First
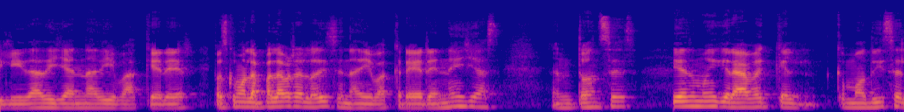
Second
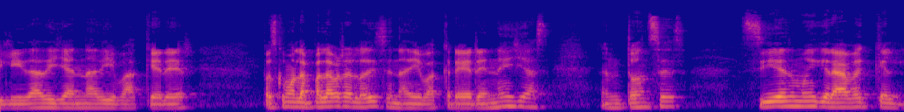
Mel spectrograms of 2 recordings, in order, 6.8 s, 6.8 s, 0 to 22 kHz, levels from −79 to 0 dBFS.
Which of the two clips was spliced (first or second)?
first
